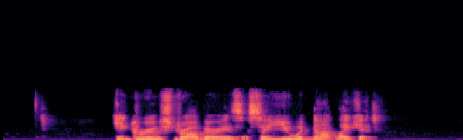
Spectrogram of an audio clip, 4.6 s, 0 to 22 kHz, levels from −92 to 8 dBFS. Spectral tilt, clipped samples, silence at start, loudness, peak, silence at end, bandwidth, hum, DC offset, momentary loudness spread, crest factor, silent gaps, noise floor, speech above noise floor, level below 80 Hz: -5 dB/octave; under 0.1%; 0.4 s; -19 LUFS; -4 dBFS; 0.85 s; 8.4 kHz; none; under 0.1%; 8 LU; 18 dB; none; -70 dBFS; 51 dB; -42 dBFS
